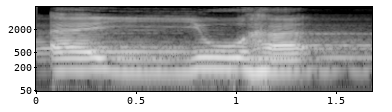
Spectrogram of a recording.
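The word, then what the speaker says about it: أيها: ghunnah kita baca Qul Ya ayyuha ayyuha jadi ada penekanan bukan kemudian ada huruf H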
